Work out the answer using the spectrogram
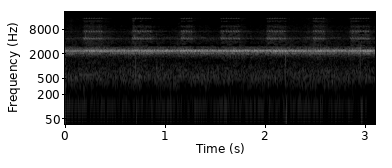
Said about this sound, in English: I think crickets are needed here. Yeah, we need crickets.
